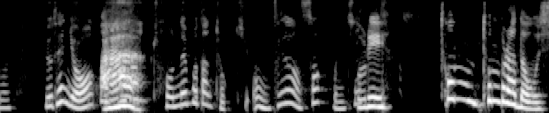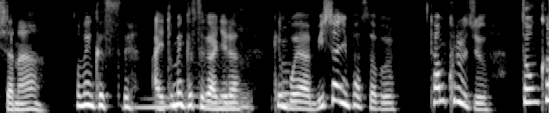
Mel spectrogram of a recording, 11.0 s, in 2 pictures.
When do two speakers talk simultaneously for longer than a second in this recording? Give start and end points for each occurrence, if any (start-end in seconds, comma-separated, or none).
6.8-8.5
